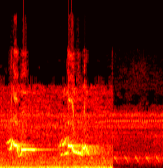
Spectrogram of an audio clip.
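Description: Robin singing two quick, high warbled phrases of sliding whistles in just over a second, then the sound cuts off abruptly.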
